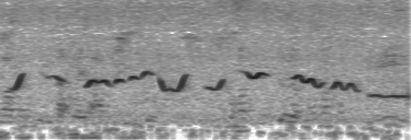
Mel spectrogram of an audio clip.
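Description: Whistling: a string of short notes that glide up and down and trill, ending on one held note, over an irregular low rumble.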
